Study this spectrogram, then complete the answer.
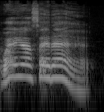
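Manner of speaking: asking why, surprised; puzzled reply to friends; high puzzled question. Retold or imitated. Own quoted reply.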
